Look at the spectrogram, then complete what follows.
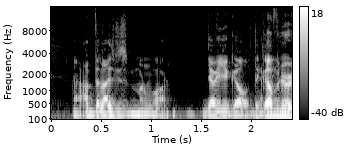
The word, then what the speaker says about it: Abdulaziz ibn Marwan: It was stated that the Cairo copy might have been written on the order of the Al-Azib ibn Marwan. Excuse me for my pronunciation. Abdulaziz ibn Marwan.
